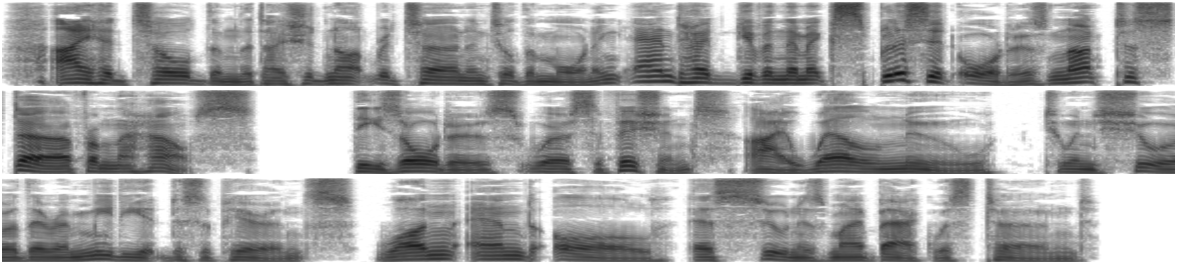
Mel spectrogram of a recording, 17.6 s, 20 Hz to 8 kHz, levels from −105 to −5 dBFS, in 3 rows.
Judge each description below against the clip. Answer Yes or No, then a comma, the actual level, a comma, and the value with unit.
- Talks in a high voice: No, low, 100 Hz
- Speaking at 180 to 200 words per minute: No, average, 155 wpm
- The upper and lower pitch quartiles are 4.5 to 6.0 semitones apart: Yes, wide, 5.4 semitones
